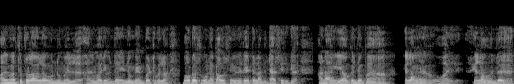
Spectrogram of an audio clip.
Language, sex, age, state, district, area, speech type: Tamil, male, 30-45, Tamil Nadu, Krishnagiri, rural, spontaneous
